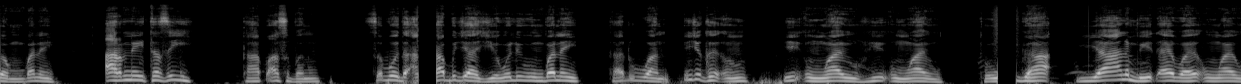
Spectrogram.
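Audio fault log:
4.14–4.38 s and 9.90–10.22 s, wireless microphone squelch dropout: the radio link fades, hiss swells, then the receiver's squelch mutes the output for 187 ms and 192 ms. The first falls between "sabo da a" and "buja zhewali". The static rise before the hole sets it apart from a clean digital dropout.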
